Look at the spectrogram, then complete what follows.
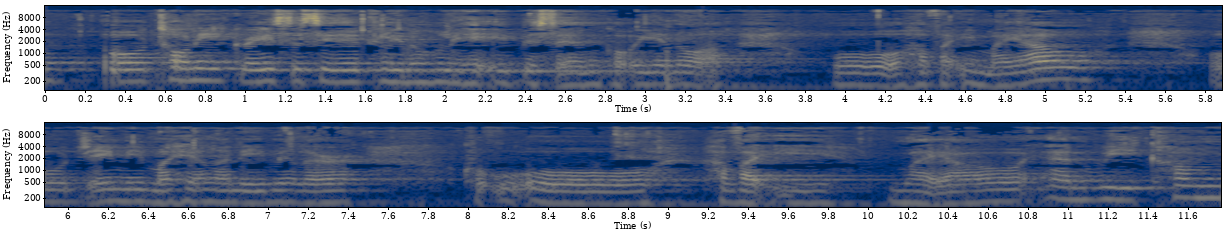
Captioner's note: speaking non-english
